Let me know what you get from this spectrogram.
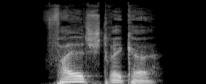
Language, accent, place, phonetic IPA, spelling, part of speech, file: German, Germany, Berlin, [ˈfalˌʃtʁɪkə], Fallstricke, noun, De-Fallstricke.ogg
- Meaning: nominative/accusative/genitive plural of Fallstrick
